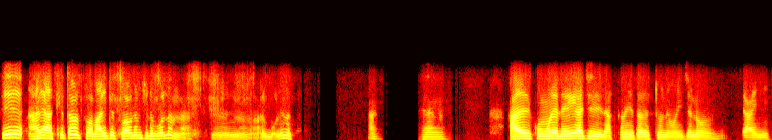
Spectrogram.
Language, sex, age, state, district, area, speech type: Bengali, male, 18-30, West Bengal, Dakshin Dinajpur, urban, conversation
